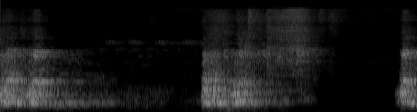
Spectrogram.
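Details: Four-month-old Indian native puppy barking at his own image on a TV screen; loud, harsh barks trailing into a fading growl-like tail, another bark about two seconds later and a third near the end.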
